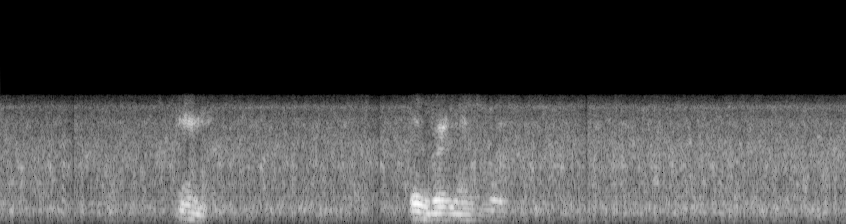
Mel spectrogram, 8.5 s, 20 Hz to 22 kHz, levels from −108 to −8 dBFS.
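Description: From the first moment, the speech has that G.729 codec character: an 8 kbit/s low-rate coder rebuilding the voice from a vocal tract filter, a pitch predictor and a handful of pulses per frame. The damage is plainly audible, with a slightly rough, synthetic edge. The band sits at roughly 200 Hz to 3.6 kHz, so everything above is simply gone and the sound is thin, telephone-like.

At 0.63 s you get VoIP packet loss concealed by the speech codec. About 100 ms of audio went missing, which fits roughly ten 10 ms frames, and the decoder papered over it by repeating its last pitch and filter with the gain sinking frame by frame. It smears into a buzzy tone or coloured noise that fades until about 0.76 s. The same happens at 3.70 s (90 ms lost, through 3.82 s) and at 5.80 s (60 ms lost, through 5.89 s). Each time the voice stays a bit weak or off just after, since each new frame builds on the patched-over one.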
